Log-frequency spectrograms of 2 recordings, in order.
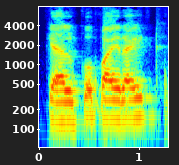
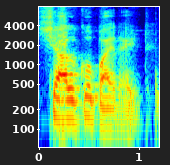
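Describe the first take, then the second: First: The word begins with a k sound. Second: The word begins with a ch sound. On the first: "दो अलग अलग तरीके से इसका pronunciation है" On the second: "दो अलग अलग तरीके से इसका प्रोनाउंसिएशन है"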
